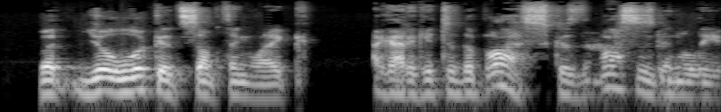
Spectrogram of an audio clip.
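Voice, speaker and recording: A man's dark, mellow voice at medium pitch, very fast pace and ordinary pitch variation. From Minnesota, Minneapolis. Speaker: talk show host and magician. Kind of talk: casual chat.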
